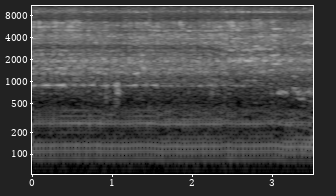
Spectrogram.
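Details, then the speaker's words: 1992 Suzuki King Quad 300 single-cylinder ATV, cold start on choke: even, fast thump holding a steady raised idle with no misses or knocks; normal choke running. "Nice high rev when the choke is on. This is exactly the way you want it to run when the choke's on, I guess."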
